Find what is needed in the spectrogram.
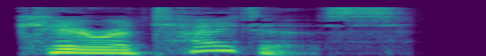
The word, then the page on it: keratitis: British English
